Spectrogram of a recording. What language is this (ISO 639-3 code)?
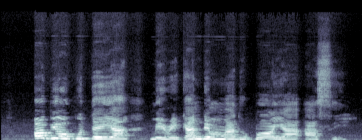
ibo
